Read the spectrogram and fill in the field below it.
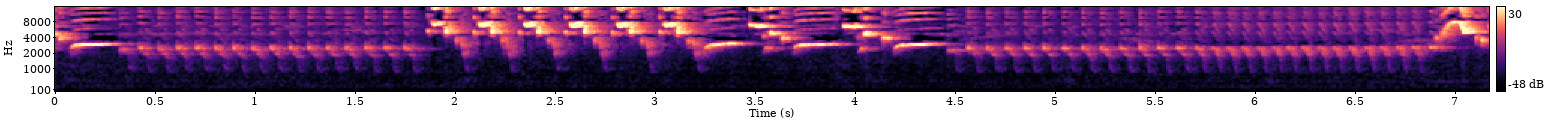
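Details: Timbrado canary song opening with a steady rolling trill, then a run of quick, descending, chirping notes and high slurs, then settling back into another long, smooth roll.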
